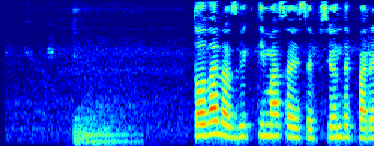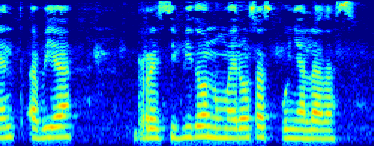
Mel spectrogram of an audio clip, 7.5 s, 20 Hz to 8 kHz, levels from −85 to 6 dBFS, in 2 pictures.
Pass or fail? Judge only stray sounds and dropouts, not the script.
fail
